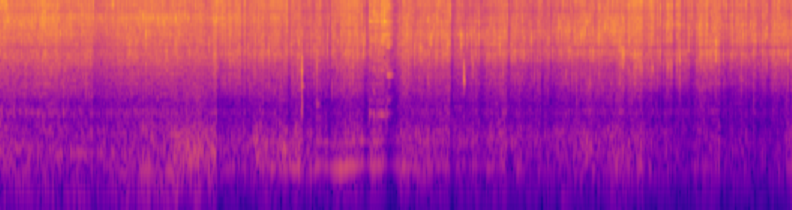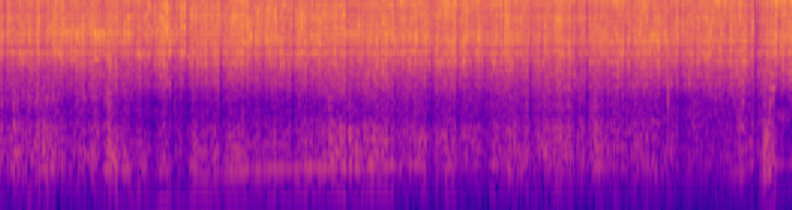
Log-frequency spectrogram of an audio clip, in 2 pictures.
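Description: Onion and tomato sauté sizzling in hot oil in a clay pot as wet aloe vera gel pieces go in, with a few sharp clicks.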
